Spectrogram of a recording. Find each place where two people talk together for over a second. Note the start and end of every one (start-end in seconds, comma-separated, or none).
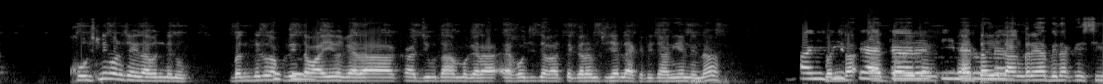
8.3-10.1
